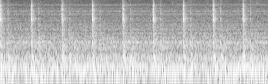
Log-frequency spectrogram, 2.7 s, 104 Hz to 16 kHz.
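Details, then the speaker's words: Steady fan roar with a sharp tick about every 0.3 seconds: the dosing pump of a diesel heater in a 2012 Ford E250 van, started on setting 8, warming up and running normally. "but she's kicking in now hear the fuel pump clicking there so she's getting pretty warm"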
